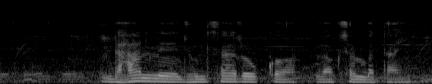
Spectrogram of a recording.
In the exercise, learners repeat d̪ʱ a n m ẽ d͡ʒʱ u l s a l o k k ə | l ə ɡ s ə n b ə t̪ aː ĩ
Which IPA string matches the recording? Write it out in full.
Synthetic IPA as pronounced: d̪ʱ a n m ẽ d͡ʒʱ u l s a ɾ o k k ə | l ə k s ə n b ə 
